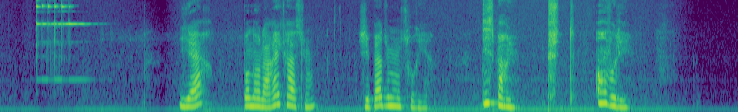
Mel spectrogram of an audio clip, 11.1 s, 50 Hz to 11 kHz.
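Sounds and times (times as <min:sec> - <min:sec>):
bright bell chime signaling to turn the page: 0:00.5 - 0:01.7
speech: 0:02.7 - 0:04.8, 0:05.4 - 0:06.6, 0:07.2 - 0:07.8, 0:09.0 - 0:09.5.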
